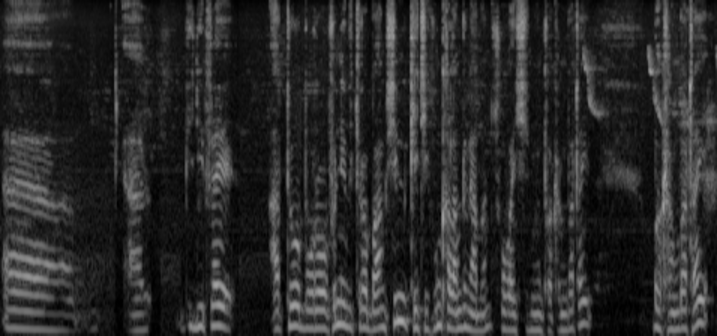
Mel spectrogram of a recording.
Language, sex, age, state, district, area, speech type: Bodo, male, 60+, Assam, Chirang, rural, spontaneous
